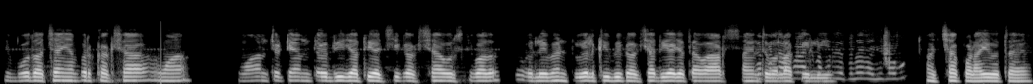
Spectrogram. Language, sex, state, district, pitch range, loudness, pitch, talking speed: Hindi, male, Jharkhand, Jamtara, 165-180 Hz, -17 LUFS, 175 Hz, 205 wpm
